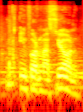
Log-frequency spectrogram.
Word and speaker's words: información: Yeah, but it's based on your pronunciation, like información, accent on the O.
